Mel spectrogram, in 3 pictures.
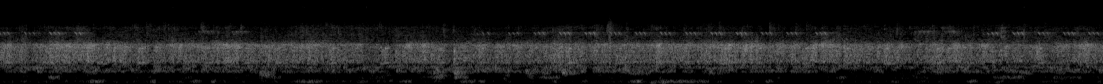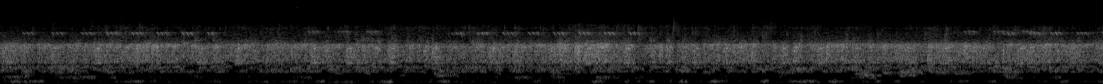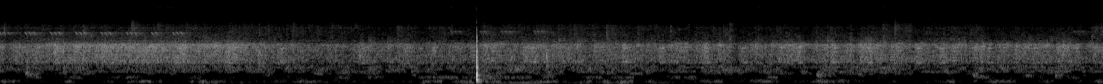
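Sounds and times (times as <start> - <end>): sharp tap: 26.8 - 27.2
high pulsed frog call: 26.8 - 27.5.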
